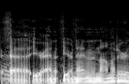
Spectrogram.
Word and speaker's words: anemometer: This is your anemometer.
